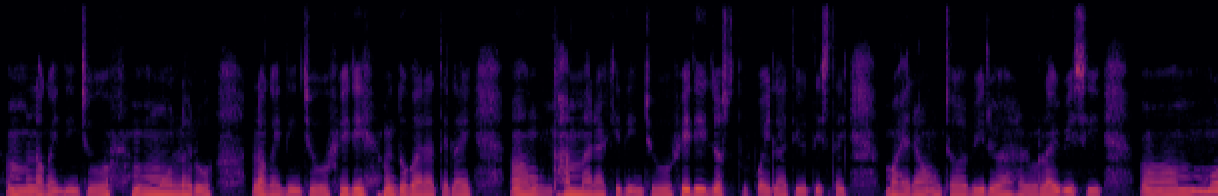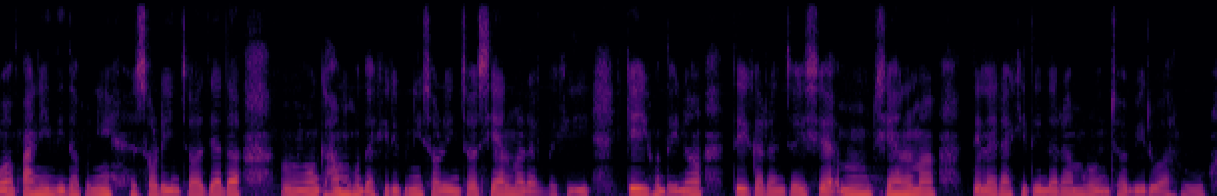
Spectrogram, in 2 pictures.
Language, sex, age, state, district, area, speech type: Nepali, female, 45-60, West Bengal, Kalimpong, rural, spontaneous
